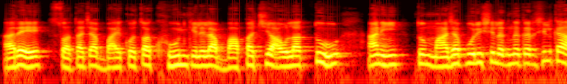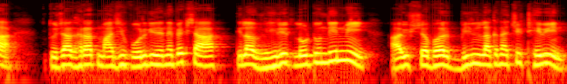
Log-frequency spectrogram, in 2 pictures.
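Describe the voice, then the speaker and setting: A man's voice: on the high side, normal speed, darkish tone, lightly acted. A man reading out the lines of a furious, scolding older village aunt in a soap recap. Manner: scolding, harsh.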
